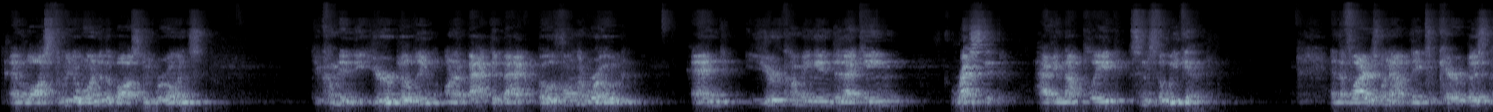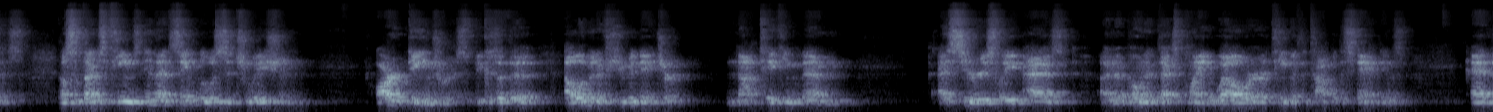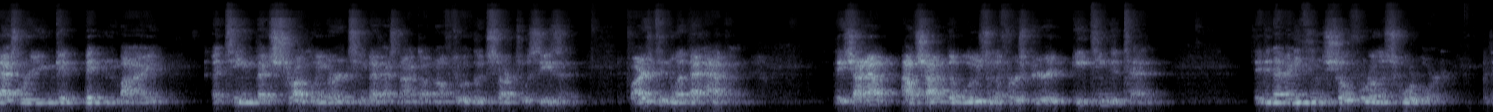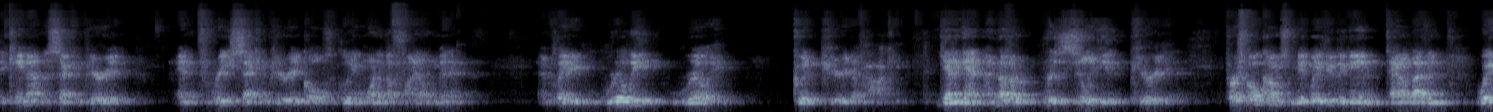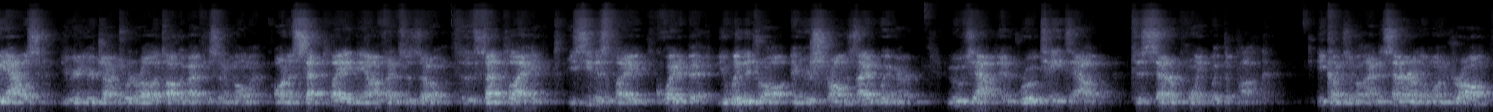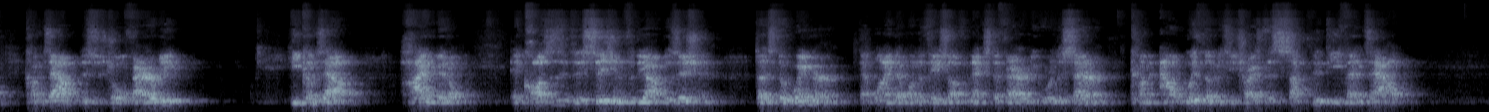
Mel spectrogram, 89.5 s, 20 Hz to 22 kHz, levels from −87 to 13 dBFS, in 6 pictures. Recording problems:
off-mic speech; far
room echo; noticeable; dies away in 0.5 s
thin; somewhat; fading below 300 Hz
garbled, watery; slightly

